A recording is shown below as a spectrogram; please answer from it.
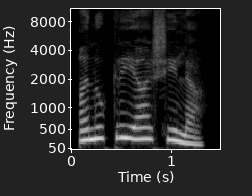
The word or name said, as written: ಅನುಕ್ರಿಯಾಶೀಲ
